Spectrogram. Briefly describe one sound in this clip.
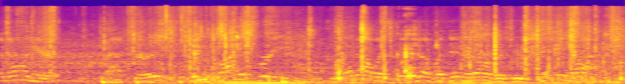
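Paper crinkles and rustles as a package is handled.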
